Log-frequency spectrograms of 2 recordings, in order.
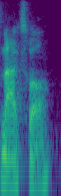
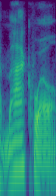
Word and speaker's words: Maqwell: either one I mean my actual name is Maxwell okay I'll say Maxwell then that's what I've always said but people like yeah mwell I'm like is that how you say it okay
